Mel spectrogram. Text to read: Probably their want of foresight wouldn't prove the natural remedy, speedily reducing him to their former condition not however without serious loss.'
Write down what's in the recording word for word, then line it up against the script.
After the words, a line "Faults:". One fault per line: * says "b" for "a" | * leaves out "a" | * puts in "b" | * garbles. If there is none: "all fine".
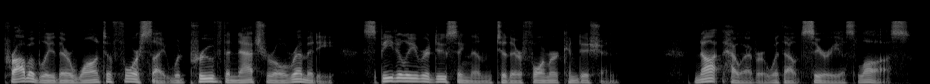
Probably their want of foresight would prove the natural remedy, speedily reducing them to their former condition not however without serious loss.'
Faults:
* says "would" for "wouldn't"
* says "them" for "him"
